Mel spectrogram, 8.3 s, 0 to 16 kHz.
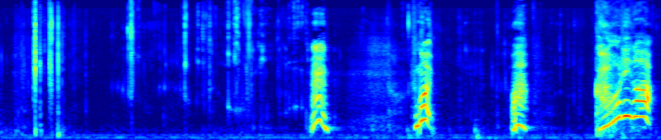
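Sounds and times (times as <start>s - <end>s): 
dried nori seaweed from Fukuoka on the Ariake Sea being bitten: 0.3s - 0.8s, 1.4s - 3.9s
crackles of chewing dried nori seaweed: 1.4s - 3.9s, 5.6s - 7.4s
speech: 5.2s - 5.5s.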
